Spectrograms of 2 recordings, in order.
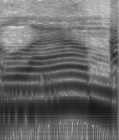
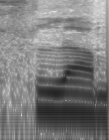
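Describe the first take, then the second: First: The vowel sounds like the one in 'cat'. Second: The vowel sounds like the one in 'cup'. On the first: This is the official way of saying it. "officially, apparently, it's" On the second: This is the local way of saying it. "it's really more known here as slum book"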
